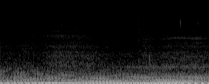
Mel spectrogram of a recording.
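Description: A steady low rumble under a dramatic film scene.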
